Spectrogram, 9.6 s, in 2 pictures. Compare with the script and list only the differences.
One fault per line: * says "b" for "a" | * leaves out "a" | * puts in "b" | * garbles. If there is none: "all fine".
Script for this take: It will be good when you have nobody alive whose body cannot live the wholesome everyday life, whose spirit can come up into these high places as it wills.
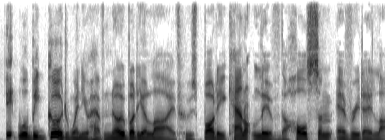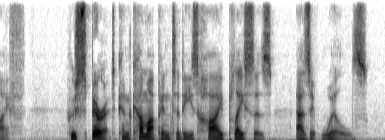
all fine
